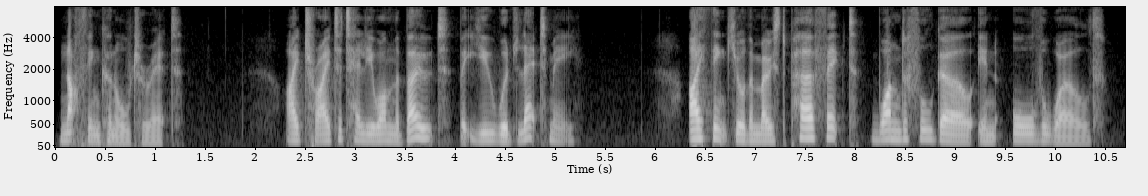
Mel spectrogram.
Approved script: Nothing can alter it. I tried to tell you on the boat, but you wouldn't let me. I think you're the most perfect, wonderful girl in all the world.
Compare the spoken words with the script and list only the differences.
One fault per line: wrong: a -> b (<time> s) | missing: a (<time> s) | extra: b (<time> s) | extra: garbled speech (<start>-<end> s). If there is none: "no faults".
wrong: wouldn't -> would (4.4 s)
